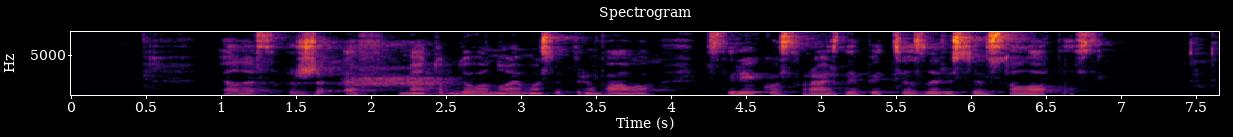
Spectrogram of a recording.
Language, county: Lithuanian, Tauragė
